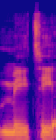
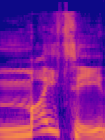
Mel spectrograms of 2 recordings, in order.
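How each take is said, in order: First: The first vowel sounds like 'ee'. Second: The first vowel sounds like 'eye'. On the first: The speaker calls it wrong. "not Meaty, apologies" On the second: The speaker calls it right. "for Mighty"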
